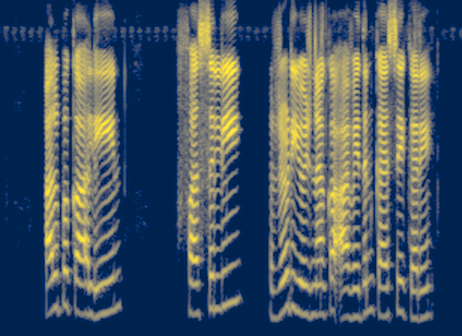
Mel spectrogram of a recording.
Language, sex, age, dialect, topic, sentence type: Hindi, female, 18-24, Awadhi Bundeli, banking, question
